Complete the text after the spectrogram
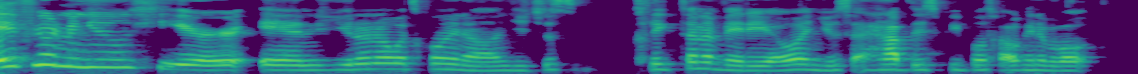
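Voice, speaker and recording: Fairly quick, animated speech from a woman with a Latin American accent, lively intonation, and big swings in loudness. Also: medium pitch for a woman. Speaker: podcast co-host. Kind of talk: casual chat.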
